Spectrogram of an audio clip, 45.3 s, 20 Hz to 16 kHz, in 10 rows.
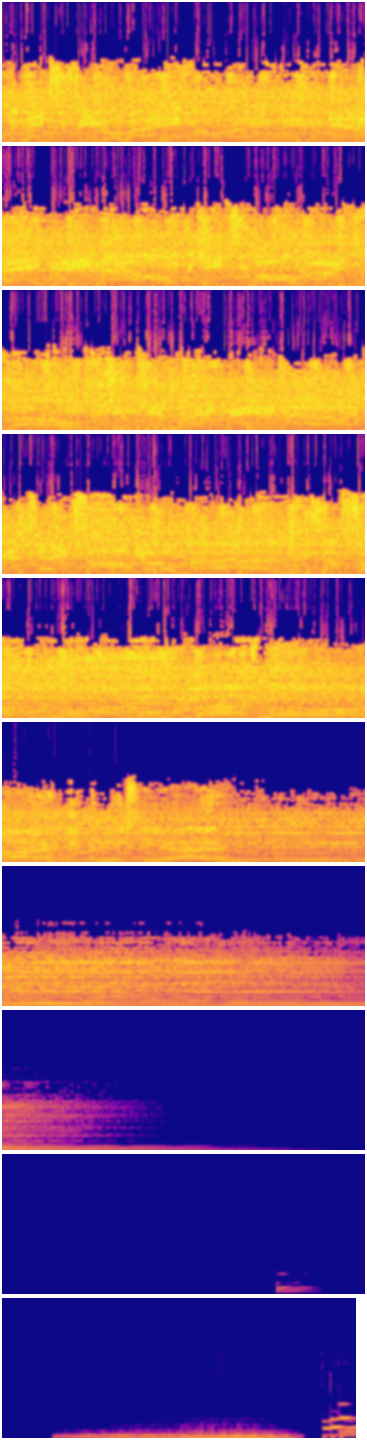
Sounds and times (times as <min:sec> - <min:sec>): Music: 0:00.0 - 0:36.2, 0:41.5 - 0:45.2.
